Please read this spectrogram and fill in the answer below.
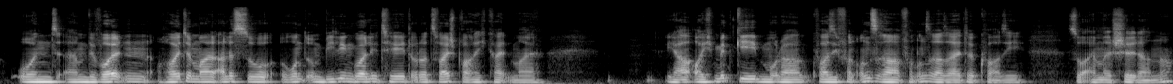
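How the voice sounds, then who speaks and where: A man speaks at medium pitch and a moderate pace in monotone, flat intonation. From Italy until age 7, then Germany. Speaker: podcast co-host, father. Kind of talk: casual chat.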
